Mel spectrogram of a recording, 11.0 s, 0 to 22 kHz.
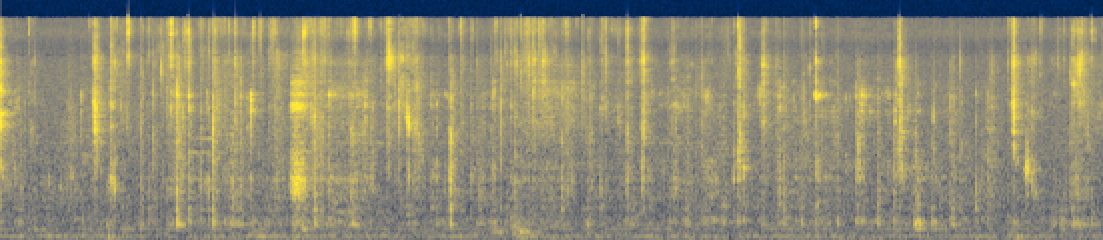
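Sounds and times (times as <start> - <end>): chewing and lip-smacking: 0.0 - 11.0.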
